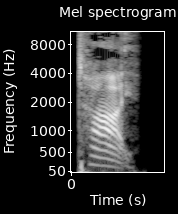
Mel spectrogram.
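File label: "Thai", American English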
